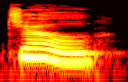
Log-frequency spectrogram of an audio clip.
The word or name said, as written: jell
